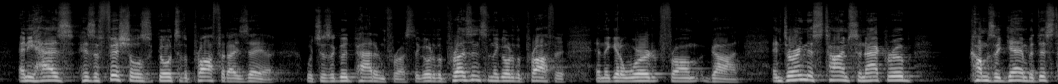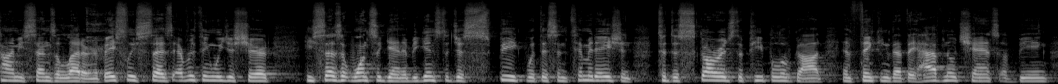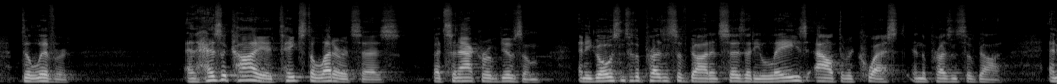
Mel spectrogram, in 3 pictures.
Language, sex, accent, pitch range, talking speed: English, male, American, 150-180 Hz, 225 wpm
